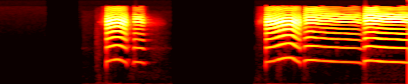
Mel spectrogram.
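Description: A marmot lets out loud, shrill whistling screams.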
